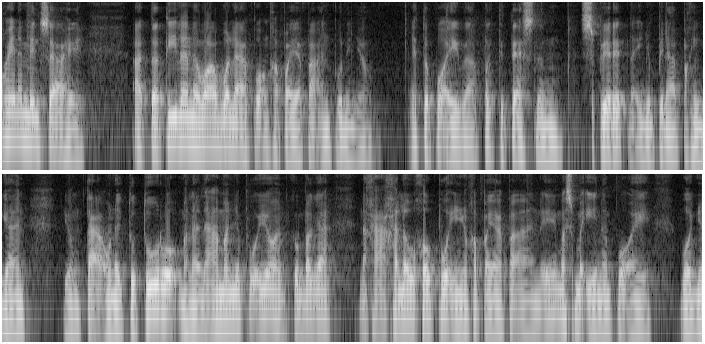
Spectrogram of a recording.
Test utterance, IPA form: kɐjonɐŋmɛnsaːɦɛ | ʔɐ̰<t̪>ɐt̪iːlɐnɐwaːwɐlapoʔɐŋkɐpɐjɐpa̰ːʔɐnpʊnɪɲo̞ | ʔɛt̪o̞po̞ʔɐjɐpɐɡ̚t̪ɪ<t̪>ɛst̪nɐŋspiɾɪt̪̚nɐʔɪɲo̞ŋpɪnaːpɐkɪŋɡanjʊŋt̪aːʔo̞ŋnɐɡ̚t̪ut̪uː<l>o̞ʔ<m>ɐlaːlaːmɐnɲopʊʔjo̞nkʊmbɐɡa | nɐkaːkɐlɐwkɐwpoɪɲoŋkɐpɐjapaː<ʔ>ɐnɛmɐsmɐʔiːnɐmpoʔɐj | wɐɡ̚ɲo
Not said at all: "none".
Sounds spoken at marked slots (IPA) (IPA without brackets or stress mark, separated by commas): t̪, t̪, ɾ, m, ʔ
